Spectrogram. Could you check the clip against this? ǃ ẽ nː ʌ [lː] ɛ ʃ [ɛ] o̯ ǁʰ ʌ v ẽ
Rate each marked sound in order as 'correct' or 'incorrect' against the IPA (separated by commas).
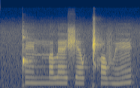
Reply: incorrect, correct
